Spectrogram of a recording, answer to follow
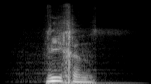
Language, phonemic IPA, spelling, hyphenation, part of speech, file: Dutch, /ˈʋi.xə(n)/, Wijchen, Wij‧chen, proper noun, Nl-Wijchen.ogg
- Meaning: Wijchen (a village and municipality of Gelderland, Netherlands)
